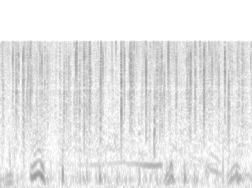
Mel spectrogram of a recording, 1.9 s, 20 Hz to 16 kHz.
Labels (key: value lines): label: biophony, cascading saw
recorder: SoundTrap 600 or HydroMoth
